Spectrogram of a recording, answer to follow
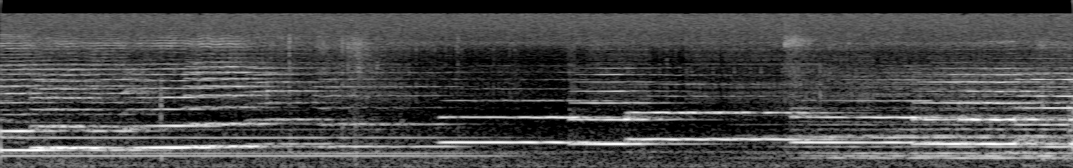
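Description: Symphony orchestra playing a slow passage, led by bowed strings with woodwinds: long held chords that move to new notes every second or two.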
